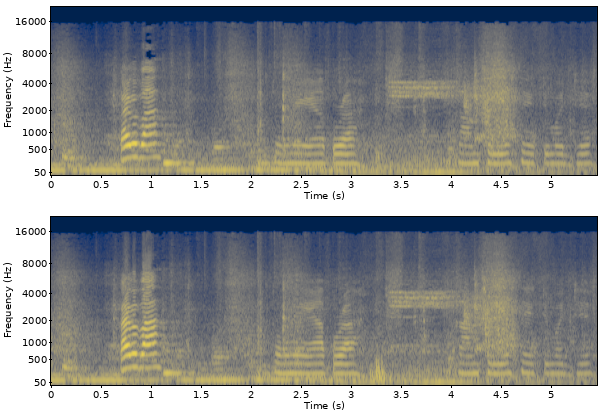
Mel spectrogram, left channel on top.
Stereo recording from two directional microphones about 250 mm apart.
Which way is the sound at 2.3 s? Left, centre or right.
Centre.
